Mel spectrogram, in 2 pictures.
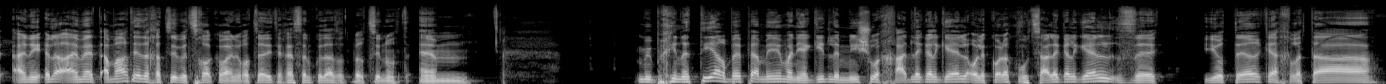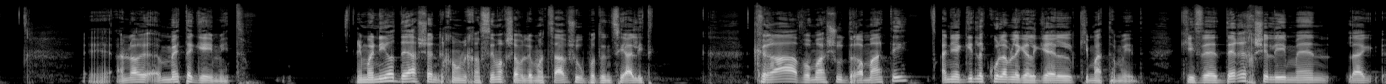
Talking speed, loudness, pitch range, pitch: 130 wpm, -18 LUFS, 95-120 Hz, 105 Hz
